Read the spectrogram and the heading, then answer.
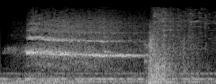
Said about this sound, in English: You've crashed the minivan into a telephone pole.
